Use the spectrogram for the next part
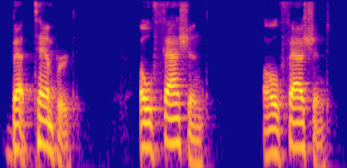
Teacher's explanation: these uh compound adjectives are stressed on the second syllable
